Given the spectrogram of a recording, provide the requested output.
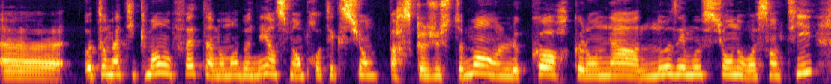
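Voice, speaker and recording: A woman is talking, her pitch varying in an ordinary way. Her tone is dark and mellow. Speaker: interviewer. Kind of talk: interview host, conversational.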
